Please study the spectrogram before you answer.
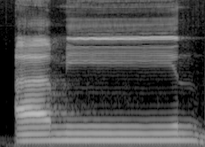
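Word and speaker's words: آمين: Yang pertama hamzahnya panjang. Amin tanpa tasydid. Yang kedua sama seperti yang pertama bedanya di hamzahnya doang pendek. Amin.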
